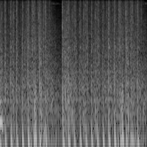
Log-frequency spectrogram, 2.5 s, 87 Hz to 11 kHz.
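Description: MK47 rifle in the shooter game Delta Force fired in two rapid automatic bursts, loud, close and evenly spaced shots with a short pause between bursts.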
